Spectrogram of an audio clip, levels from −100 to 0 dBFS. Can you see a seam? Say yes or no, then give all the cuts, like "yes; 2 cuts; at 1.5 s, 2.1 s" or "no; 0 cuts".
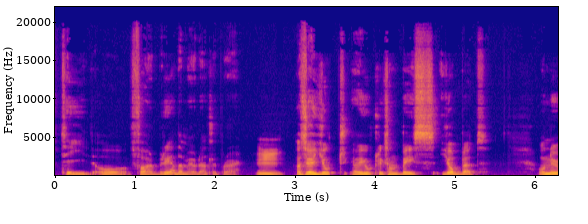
yes; 1 cut; at 2.9 s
